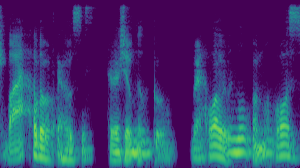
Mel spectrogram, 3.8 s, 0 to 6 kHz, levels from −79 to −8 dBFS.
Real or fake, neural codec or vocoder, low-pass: fake; codec, 16 kHz, 0.5 kbps, FreqCodec, larger model; 5.4 kHz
